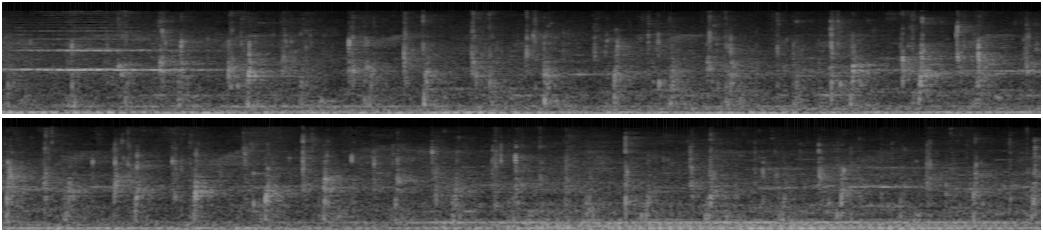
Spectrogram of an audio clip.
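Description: Puppies lapping milk from a plastic bowl: quick, irregular wet clicks, several a second, over a steady low hum.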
